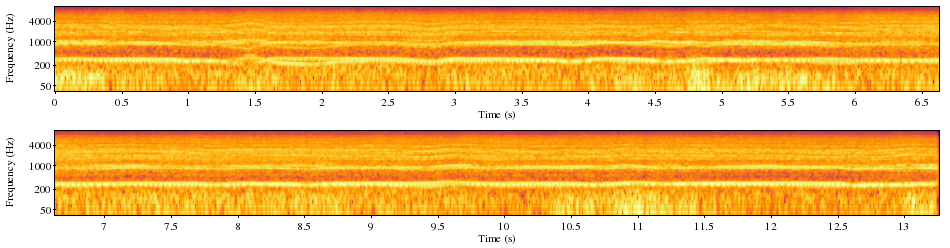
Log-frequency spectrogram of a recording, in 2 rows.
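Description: Motors and propellers of a Cinelog35 ducted FPV quadcopter whining steadily in flight, the pitch dipping and rising briefly with throttle changes about a second and a half in, around five seconds, and near the end.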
